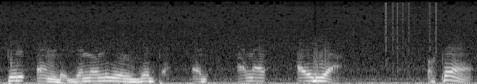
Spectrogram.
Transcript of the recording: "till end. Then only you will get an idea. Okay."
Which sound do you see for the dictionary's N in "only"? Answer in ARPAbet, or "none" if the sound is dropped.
none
